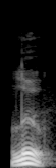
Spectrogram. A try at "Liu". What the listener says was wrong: There's an I in there. It's not before an E, it's before a U.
